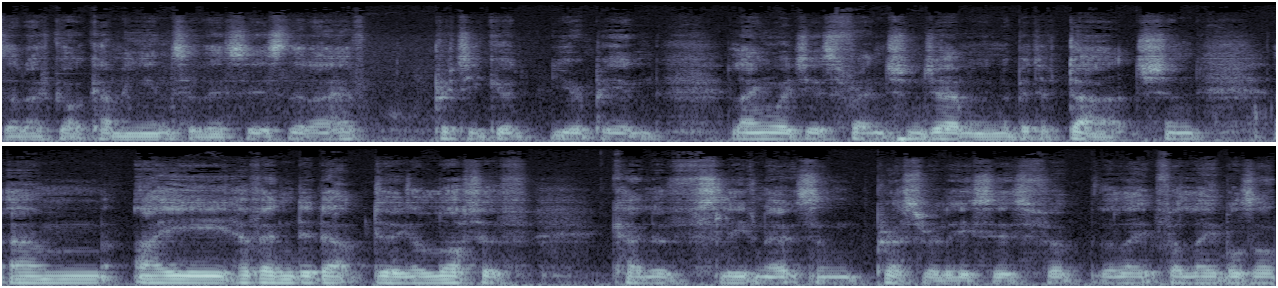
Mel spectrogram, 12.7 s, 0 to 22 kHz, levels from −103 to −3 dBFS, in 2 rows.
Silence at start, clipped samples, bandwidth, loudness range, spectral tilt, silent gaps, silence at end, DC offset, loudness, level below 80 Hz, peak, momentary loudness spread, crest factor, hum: 0 s; under 0.1%; 18.5 kHz; 6 LU; -5 dB/octave; none; 0 s; under 0.1%; -33 LUFS; -52 dBFS; -14 dBFS; 10 LU; 18 dB; none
